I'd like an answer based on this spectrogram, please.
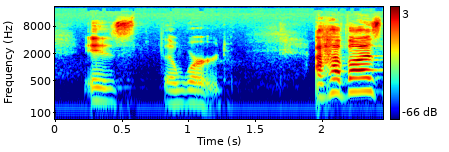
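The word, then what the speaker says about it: אהבה: It's uh it looks like a but the Hebrew lettering is um it's pronounced differently. So it's aaba is the word. A hava is not a warm fuzzy feeling or emotional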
